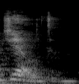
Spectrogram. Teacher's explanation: como termina en doble L, agregamos la ed y suena solo el sonido de la D.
